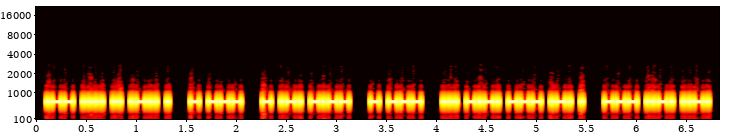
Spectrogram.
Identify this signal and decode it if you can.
Morse code, heard as a keyed tone, about 40 wpm, 700 Hz. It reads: WHILE TO TRY TO SCORE OFF
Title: Sentences from Top 1600 Words 40wpm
